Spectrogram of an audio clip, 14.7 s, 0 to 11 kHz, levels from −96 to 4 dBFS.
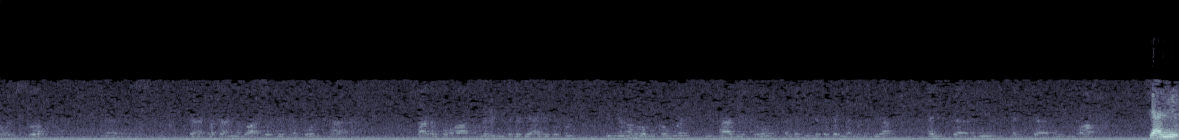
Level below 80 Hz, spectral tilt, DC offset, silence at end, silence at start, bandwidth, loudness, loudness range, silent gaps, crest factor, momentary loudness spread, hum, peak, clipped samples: -50 dBFS; -6.5 dB/octave; under 0.1%; 0 s; 0 s; 4.8 kHz; -36 LUFS; 1 LU; none; 26 dB; 4 LU; none; -8 dBFS; under 0.1%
